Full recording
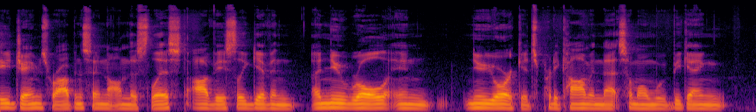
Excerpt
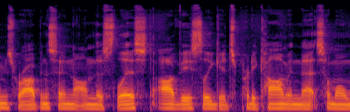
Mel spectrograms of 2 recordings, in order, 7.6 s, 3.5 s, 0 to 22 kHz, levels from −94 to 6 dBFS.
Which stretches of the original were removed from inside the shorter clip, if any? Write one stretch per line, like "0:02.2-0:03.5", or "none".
0:02.5-0:05.2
